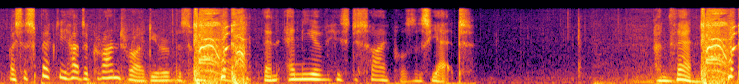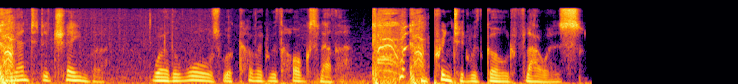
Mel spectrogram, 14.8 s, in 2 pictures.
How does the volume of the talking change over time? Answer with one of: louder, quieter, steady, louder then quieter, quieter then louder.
steady.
